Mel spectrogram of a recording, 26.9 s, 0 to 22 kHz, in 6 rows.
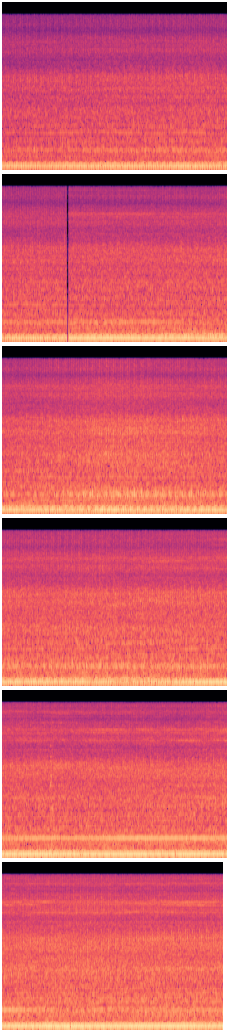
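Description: Honda B20VTEC four-cylinder engine idling steadily and evenly, with a thin steady whine over the engine note. It runs smoothly, with no abnormal valve ticking after a fresh valve lash adjustment.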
